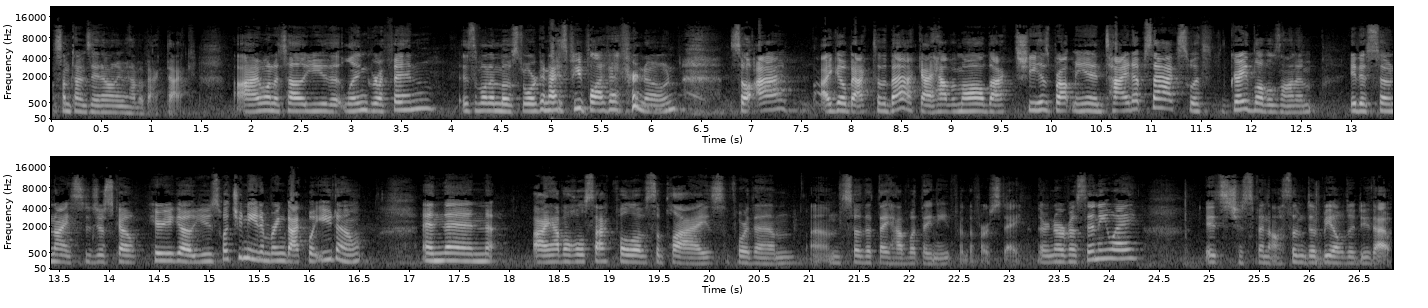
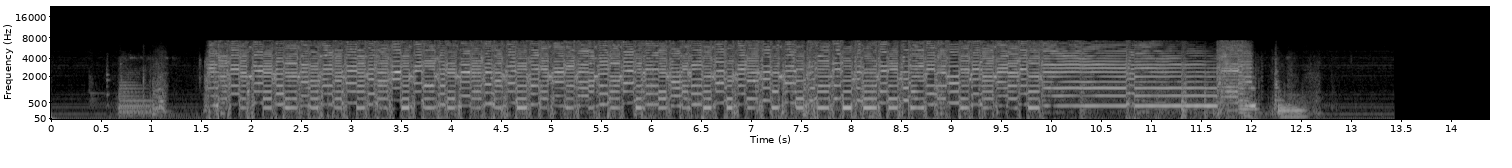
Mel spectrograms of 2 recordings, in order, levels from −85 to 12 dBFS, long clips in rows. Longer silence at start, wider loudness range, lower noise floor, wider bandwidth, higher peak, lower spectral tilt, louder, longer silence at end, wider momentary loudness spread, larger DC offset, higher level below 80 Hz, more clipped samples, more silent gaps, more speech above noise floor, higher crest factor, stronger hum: about the same, 0 s vs 0 s; first, 7 LU vs 3 LU; second, -43 dBFS vs -59 dBFS; first, 14 kHz vs 7.6 kHz; first, -2 dBFS vs -12 dBFS; about the same, -2 dB/octave vs -1.5 dB/octave; first, -21 LUFS vs -24 LUFS; second, 0 s vs 1.65 s; first, 14 LU vs 11 LU; neither; second, -66 dBFS vs -52 dBFS; neither; neither; second, 21 dB vs 33 dB; first, 20 dB vs 14 dB; neither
